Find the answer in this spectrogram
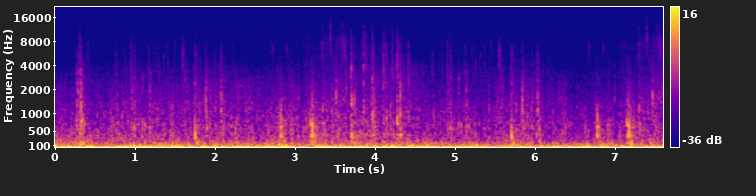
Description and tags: This is a combination of a bunch of sounds to create a very close feeling digging and tearing through earth sound. Thick roots being torn, low rumble, a lot of layers. Used for a video of hands moving through dirt, digging, forming, etc.
dig, low, rumble, thick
